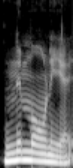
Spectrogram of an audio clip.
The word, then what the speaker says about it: pneumonia: Но по-английски в любом случае get pneumonia. И, кстати, произношение этого слова тоже давайте отдельную секундочку этому уделим. Pneumonia. Pneumonia. Pneumonia. Pneumonia, да, то есть не вот это пи не читается вообще, просто...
